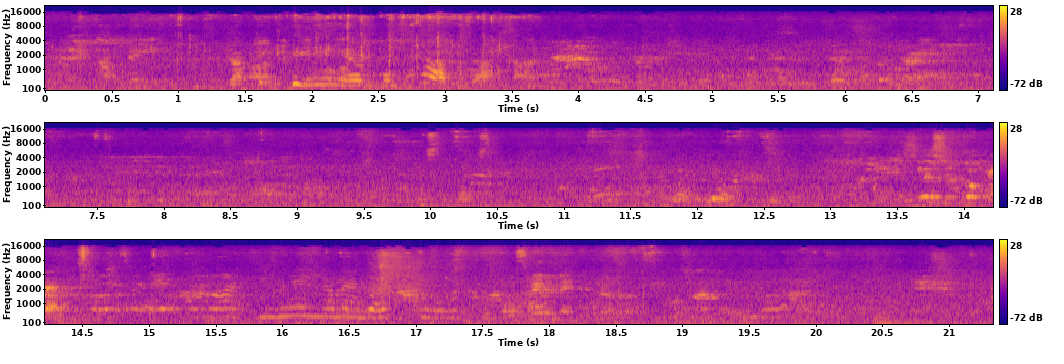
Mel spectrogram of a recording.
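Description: Many people talk at once on a busy outdoor street.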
